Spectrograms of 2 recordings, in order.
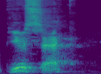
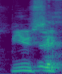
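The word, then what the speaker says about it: Bucyk: I have to correct your pronunciation. You're clearly not a hockey fan. That's okay. It's Busick. It's named after a former hockey player, Johnny Busick.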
